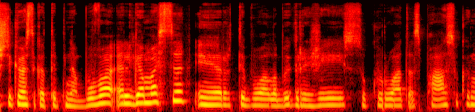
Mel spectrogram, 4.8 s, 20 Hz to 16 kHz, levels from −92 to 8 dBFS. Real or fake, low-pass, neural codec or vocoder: fake; 14.4 kHz; vocoder, 44.1 kHz, 128 mel bands, Pupu-Vocoder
